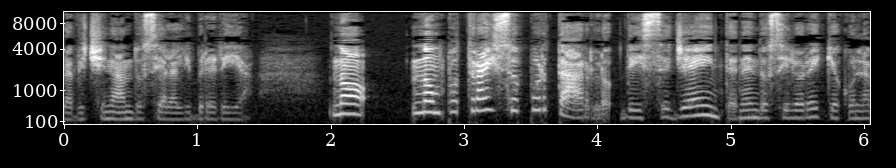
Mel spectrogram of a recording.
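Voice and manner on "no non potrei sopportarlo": high, loud, slow refusal; pained protest. A narrator's reading. Sick Jane refusing a story from Michael, pained protest. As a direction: protest as if it hurts.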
